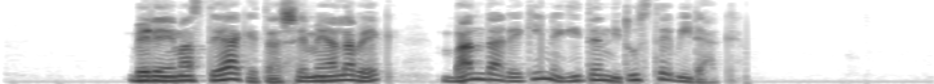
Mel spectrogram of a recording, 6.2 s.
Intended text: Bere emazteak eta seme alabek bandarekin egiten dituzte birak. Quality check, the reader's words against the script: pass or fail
pass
